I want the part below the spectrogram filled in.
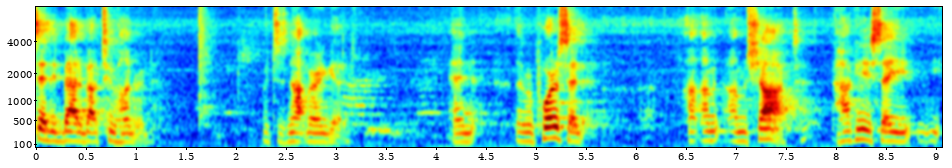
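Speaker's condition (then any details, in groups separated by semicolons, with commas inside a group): Parkinson's disease; left foot dystonia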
